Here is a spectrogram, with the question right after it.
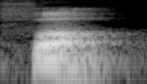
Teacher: ये ऊपर वाले बड़े सनाउलिया के दांत निचले होंठ पर लगेंगे तो फ़ा अदा होगा होंठों से।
